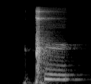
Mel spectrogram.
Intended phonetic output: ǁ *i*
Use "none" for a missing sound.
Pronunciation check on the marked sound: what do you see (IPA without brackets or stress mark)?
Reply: y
